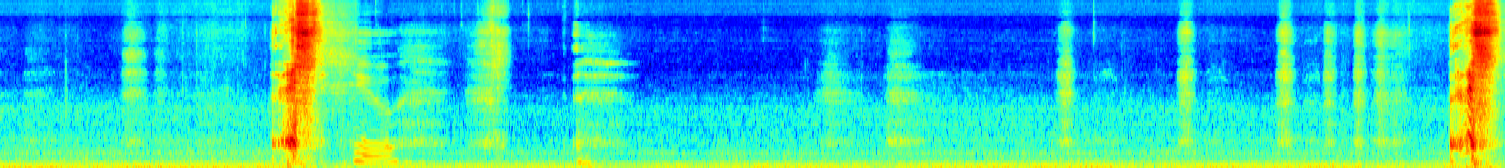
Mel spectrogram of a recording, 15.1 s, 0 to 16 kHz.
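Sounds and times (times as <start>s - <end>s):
sharp intakes of breath: 0.0s - 5.2s, 11.8s - 15.0s
low steady hum: 0.0s - 15.0s.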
